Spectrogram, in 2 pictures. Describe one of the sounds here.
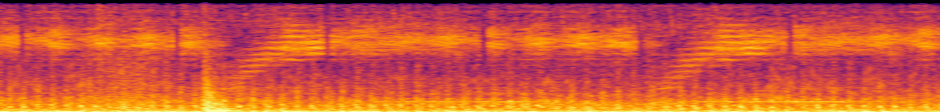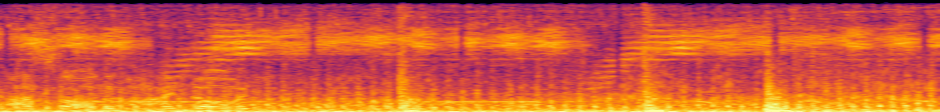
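A helicopter's rotor thumps and whirs steadily.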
